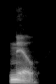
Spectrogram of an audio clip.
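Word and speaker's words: Nhill: No, N-H-I-L-L. Is that how it's spelled? And how is it pronounced? Nil.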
